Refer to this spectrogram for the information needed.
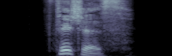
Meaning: genitive singular of Fisch
- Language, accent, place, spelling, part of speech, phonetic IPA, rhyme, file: German, Germany, Berlin, Fisches, noun, [ˈfɪʃəs], -ɪʃəs, De-Fisches.ogg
